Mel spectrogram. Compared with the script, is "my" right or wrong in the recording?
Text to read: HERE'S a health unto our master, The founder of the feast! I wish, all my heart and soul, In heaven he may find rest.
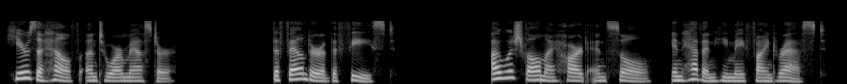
right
